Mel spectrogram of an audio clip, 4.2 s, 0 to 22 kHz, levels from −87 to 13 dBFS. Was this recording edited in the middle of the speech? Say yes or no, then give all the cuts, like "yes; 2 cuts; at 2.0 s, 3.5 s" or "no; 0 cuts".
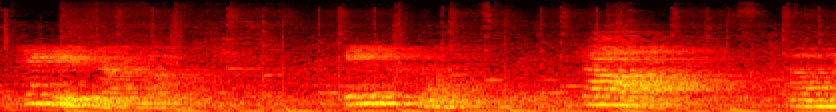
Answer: no; 0 cuts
